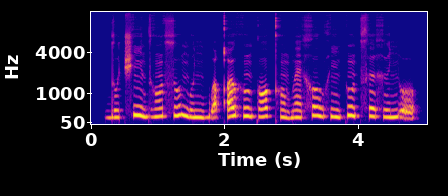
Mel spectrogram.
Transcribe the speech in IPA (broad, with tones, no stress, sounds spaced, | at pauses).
d u˩ t͡ʃʰ ĩ˥˨ dʱ õ˧˥ s u˧˥˧ ŋ u˩ ɲ b o̰˧˥ qʼ u˧˥˧ h ũ˥˨ k ɔ˧˥˧ kʰ õ˧˩ b ɛ̃˧˩ x o˥˨ w x ĩ˧˩ k ũ˥˨ t͡sʰ ɘ˥˨ x ɨ˧ ɲ o̰˥˨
